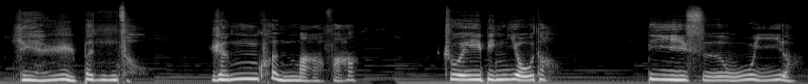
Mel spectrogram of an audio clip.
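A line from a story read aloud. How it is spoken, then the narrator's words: Sighing. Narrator (Chinese): 他叹息道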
